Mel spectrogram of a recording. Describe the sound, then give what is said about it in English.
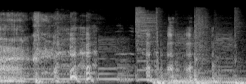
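A news anchor's rough, throaty cough that sounds much like a burp, during a report that O.J. Simpson was granted parole: a gravelly, voiced rasp followed by a harsher, louder guttural burst that trails off, with no talking. “It's like a burp and vomit together.”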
